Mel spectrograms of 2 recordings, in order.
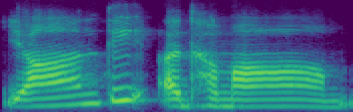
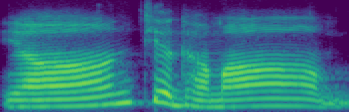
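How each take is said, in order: First: The two words are said separately with full vowels. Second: The two words are merged into one sound sequence. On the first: It shows the two underlying words. "ಎರಡು ಪದ ಆಗುತ್ತೆ" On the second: It is the form used when reciting. "ಕೂಡಿ ಹೇಳಿ"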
